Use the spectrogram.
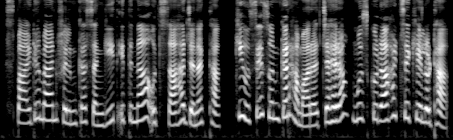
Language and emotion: Hindi, happy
